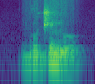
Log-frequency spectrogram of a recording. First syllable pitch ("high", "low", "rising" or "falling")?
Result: low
